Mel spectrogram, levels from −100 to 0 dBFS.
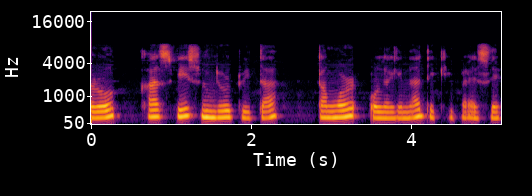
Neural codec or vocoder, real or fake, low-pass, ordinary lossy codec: codec, 16 kHz, 2 kbps, FunCodec, trained on LibriTTS, 25 frames a second; fake; none; none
